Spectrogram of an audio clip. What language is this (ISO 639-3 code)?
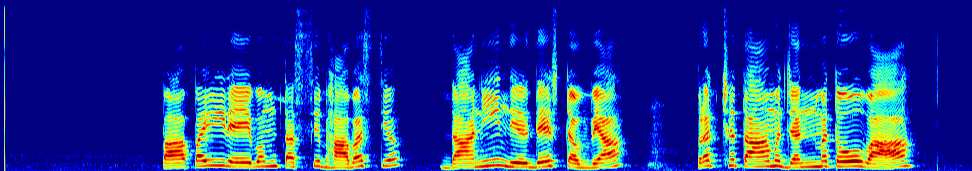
san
